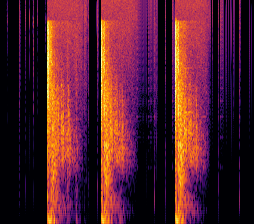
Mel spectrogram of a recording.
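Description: Single gunshots crack, spaced apart, with a short echo.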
